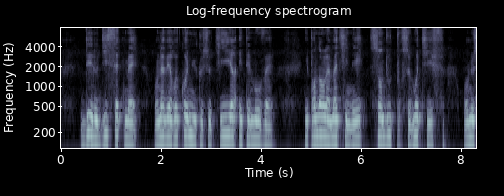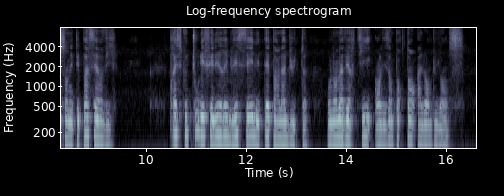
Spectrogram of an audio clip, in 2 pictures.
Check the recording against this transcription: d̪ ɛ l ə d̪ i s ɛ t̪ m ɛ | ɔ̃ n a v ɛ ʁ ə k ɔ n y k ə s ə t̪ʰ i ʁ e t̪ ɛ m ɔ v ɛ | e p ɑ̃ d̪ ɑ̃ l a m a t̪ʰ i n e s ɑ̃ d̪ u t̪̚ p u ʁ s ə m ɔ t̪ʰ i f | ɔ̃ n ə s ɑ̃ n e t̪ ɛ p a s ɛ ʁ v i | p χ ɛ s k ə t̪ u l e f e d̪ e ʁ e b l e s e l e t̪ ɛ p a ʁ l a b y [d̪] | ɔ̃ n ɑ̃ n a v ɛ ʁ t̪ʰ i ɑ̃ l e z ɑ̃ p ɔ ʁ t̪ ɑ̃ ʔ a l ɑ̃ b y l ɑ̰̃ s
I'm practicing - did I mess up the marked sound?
yes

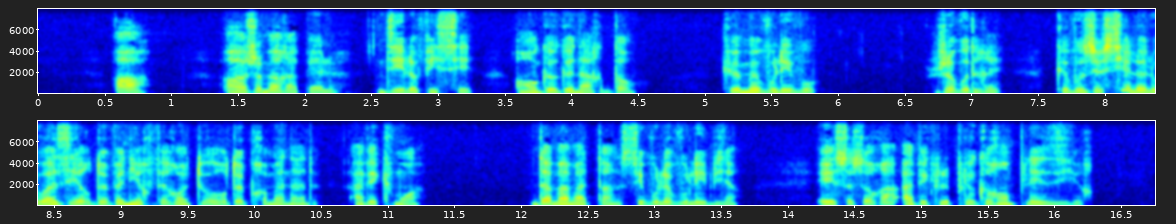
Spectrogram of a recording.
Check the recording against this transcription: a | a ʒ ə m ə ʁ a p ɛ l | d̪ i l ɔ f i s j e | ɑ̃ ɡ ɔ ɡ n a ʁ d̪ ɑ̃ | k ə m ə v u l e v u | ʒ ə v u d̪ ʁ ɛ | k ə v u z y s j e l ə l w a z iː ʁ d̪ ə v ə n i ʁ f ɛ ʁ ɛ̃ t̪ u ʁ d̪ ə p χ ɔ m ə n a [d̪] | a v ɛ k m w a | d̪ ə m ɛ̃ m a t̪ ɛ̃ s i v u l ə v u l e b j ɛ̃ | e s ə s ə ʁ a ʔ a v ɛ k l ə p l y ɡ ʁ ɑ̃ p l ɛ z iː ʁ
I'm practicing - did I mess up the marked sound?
no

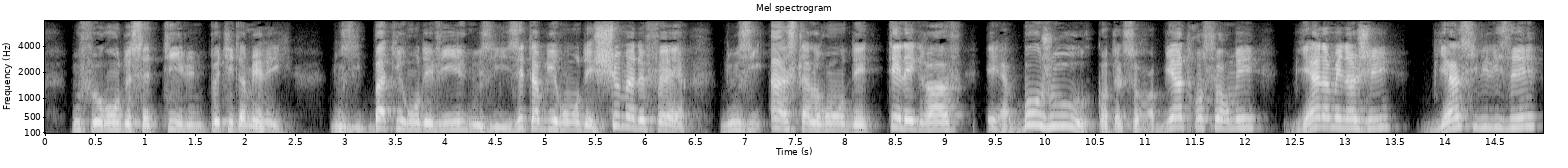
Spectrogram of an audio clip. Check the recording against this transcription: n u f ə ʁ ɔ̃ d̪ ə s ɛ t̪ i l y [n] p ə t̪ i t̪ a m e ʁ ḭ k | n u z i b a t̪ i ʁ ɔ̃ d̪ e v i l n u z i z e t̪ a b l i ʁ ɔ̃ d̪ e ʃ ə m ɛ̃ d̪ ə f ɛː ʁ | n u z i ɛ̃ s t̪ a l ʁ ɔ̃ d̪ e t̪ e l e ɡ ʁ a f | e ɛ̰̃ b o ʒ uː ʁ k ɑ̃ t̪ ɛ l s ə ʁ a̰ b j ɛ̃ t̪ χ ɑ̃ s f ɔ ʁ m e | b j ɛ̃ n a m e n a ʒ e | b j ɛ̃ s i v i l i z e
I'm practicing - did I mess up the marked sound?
no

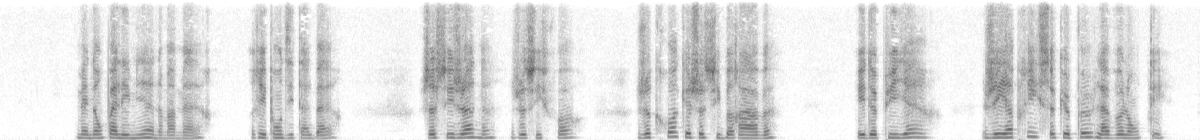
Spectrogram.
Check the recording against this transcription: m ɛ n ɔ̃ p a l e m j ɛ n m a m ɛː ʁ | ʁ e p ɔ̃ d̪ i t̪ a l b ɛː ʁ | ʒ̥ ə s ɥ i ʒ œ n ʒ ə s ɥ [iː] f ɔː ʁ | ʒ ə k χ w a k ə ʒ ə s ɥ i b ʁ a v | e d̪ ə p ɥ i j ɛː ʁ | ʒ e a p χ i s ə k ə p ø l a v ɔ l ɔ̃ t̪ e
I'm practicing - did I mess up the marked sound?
yes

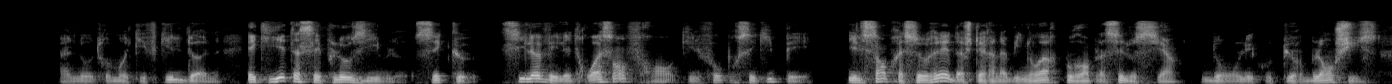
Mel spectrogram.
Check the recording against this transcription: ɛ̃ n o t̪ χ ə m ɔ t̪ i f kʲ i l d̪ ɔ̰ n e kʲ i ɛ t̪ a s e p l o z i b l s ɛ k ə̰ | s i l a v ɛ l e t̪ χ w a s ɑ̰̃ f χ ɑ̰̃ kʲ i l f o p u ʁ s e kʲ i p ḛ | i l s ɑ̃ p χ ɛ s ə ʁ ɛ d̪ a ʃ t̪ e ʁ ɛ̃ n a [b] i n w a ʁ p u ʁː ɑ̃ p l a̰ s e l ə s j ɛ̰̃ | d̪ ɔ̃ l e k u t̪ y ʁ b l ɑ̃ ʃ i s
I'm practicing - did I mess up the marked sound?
no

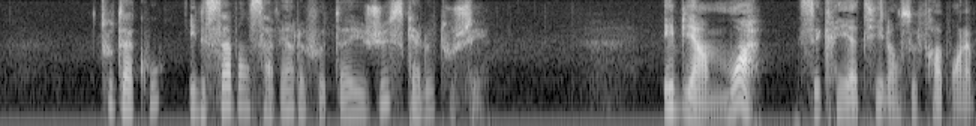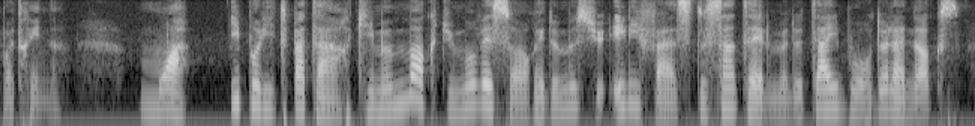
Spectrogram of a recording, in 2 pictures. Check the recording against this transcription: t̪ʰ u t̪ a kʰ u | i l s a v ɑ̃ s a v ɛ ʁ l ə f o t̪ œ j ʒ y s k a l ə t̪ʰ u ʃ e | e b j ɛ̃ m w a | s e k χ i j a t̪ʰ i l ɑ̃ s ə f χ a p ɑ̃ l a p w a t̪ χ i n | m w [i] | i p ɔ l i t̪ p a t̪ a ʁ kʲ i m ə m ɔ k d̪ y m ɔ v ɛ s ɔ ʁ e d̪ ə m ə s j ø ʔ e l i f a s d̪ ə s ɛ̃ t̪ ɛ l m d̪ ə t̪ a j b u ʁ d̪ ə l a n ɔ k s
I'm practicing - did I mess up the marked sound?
yes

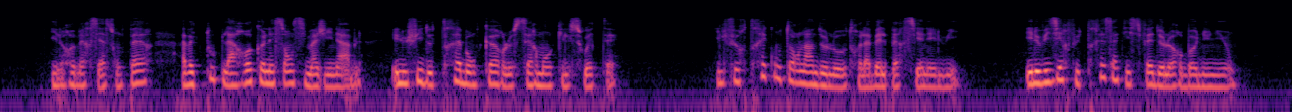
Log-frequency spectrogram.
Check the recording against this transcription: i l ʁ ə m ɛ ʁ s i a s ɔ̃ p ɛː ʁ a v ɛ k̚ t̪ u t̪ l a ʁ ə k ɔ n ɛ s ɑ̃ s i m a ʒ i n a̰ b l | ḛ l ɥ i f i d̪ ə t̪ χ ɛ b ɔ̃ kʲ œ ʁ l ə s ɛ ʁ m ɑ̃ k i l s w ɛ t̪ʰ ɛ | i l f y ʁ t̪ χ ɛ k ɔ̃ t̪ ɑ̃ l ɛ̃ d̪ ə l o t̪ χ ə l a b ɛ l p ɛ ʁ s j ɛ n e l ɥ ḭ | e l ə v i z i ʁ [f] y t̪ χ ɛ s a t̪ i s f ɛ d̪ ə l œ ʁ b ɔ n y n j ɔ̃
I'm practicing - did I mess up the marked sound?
no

